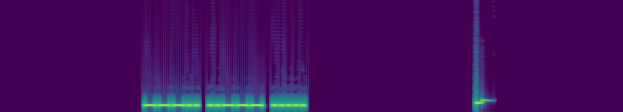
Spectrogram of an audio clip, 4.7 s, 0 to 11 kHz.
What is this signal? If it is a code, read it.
Morse code, heard as a keyed tone, about 44 wpm, 700 Hz. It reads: 825
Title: Common Cut Numbers - 3-Digit 45wpm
